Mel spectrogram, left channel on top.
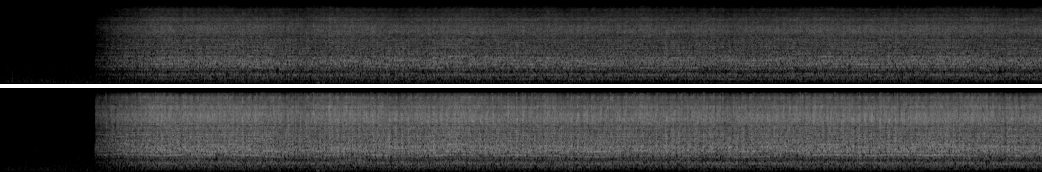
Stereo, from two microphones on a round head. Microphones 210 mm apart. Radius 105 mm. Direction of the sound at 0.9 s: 55° right (ahead or behind).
